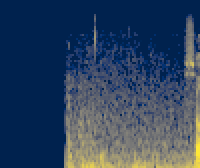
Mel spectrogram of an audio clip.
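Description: Silence, then about half a second in the courtroom microphone feed cuts in with a low rumble and faint rustling of room noise; a man starts speaking right at the end.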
